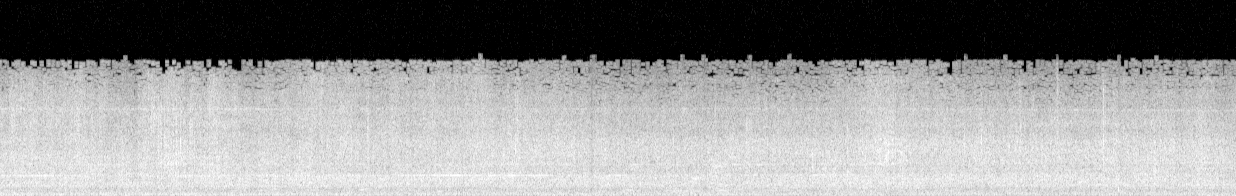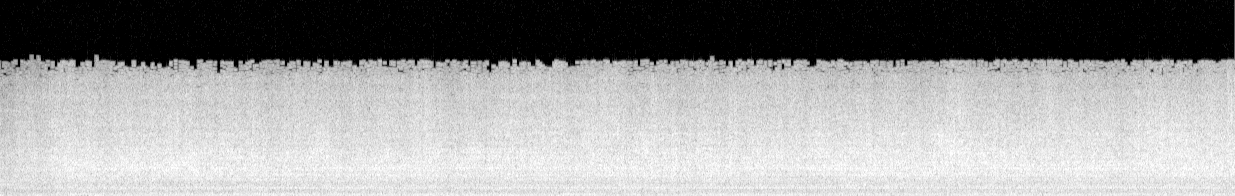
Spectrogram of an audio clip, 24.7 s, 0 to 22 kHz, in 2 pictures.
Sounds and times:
Speech: 0:02.3 - 0:09.0.

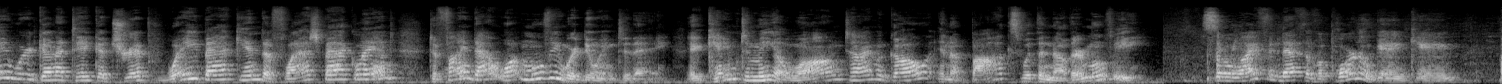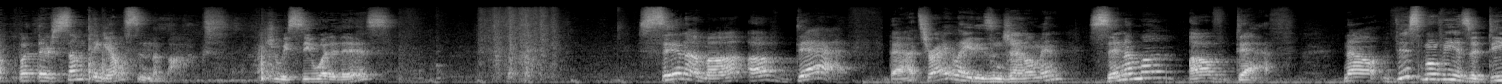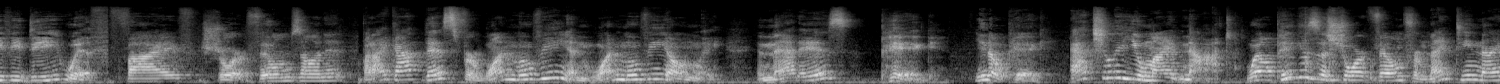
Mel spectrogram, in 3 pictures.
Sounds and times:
Speech: 0:00.0 - 0:19.5, 0:21.4 - 0:45.0.

